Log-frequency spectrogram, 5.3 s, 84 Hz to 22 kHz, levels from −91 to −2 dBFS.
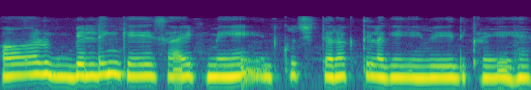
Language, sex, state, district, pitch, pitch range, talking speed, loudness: Hindi, female, Haryana, Charkhi Dadri, 200 Hz, 190-210 Hz, 135 wpm, -13 LUFS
